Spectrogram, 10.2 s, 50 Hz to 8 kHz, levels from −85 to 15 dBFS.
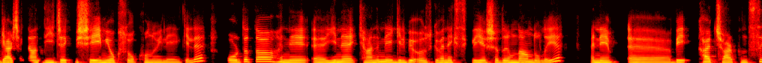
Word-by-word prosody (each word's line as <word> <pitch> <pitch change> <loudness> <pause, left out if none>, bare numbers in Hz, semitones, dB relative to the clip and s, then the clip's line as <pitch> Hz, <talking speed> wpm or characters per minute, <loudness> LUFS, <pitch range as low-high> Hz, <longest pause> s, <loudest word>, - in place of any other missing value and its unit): gerçekten 215 -1 +1
diyecek 205 +3 0
bir 200 - -2
şeyim 210 +1 +5
yoksa 215 -1 0
o 185 - -5
konuyla 180 -3 -4
ilgili 185 - -4 0.3
orada 235 +3 -1
da, 275 0 +2
hani, 220 -1 +2
eee, 205 - 0
yine 220 +2 +3
kendimle 220 +2 +1
ilgili 205 -1 0
bir 210 - +2
özgüven 210 +1 -2
eksikliği 210 -1 -2
yaşadığımdan 210 +1 +2
dolayı, 205 - -1 0.4
hani, 205 0 +1
eee, 185 -2 -2
bir 220 +2 0
kalp 235 0 +2
çarpıntısı 190 +1 0
210 Hz, 150 wpm, -21 LUFS, 200-220 Hz, 0.4 s, şeyim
